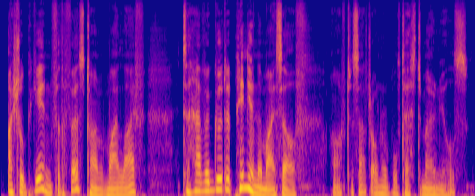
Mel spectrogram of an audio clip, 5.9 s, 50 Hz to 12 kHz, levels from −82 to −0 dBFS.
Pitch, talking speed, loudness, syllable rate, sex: 120 Hz, 210 wpm, -19 LUFS, 6.4 syllables/s, male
